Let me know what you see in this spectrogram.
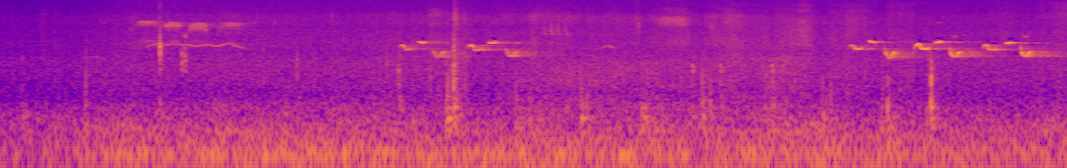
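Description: A small songbird singing: a thin, wavering call early on, then two bursts of quick, short notes stepping down in pitch, the second burst near the end the loudest. Faint steady outdoor background underneath.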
